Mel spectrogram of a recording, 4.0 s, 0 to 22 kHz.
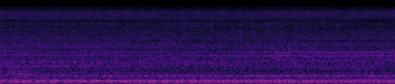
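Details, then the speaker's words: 2008 Chevrolet Express van V8 after engine swap, first start with no upper radiator hose: slightly lumpy, uneven beat under a steady idle drone; misfire from a bad NGK spark plug wire, found at cylinder number six. "so I got another bad spark plug wire I'm never using ngks again"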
